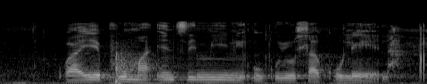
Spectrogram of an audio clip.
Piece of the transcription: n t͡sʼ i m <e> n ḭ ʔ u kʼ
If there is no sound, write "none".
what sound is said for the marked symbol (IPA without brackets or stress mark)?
i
